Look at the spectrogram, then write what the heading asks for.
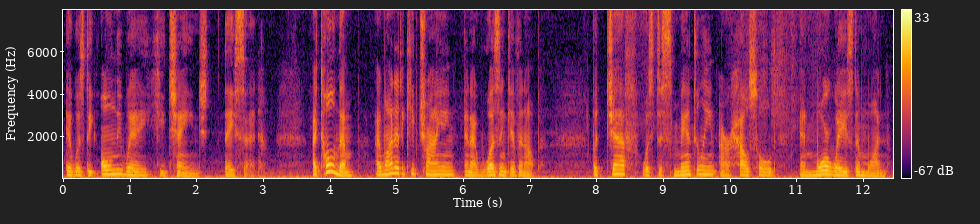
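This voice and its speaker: A woman's voice: low-pitched, measured pace, dark tone. A woman reading a scripted first-person memoir as an audiobook narrator.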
